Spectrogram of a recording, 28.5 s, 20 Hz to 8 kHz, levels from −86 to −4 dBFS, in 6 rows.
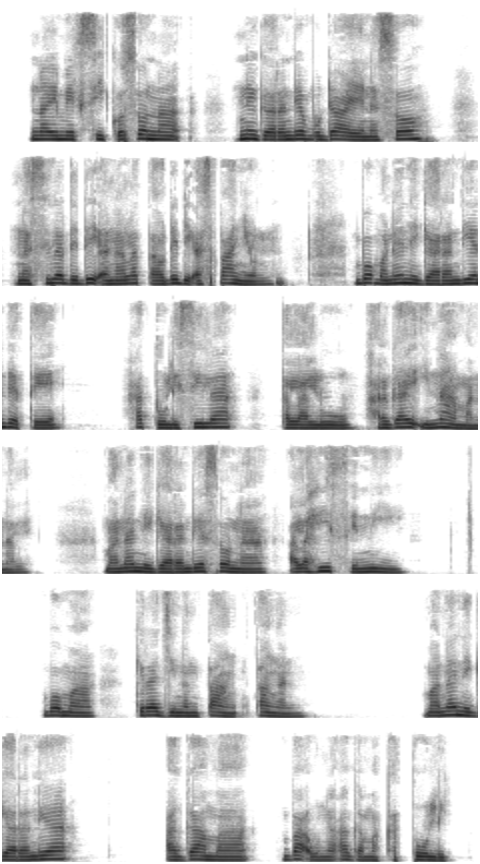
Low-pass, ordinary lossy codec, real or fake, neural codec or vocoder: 7.2 kHz; AAC, 32 kbps; real; none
